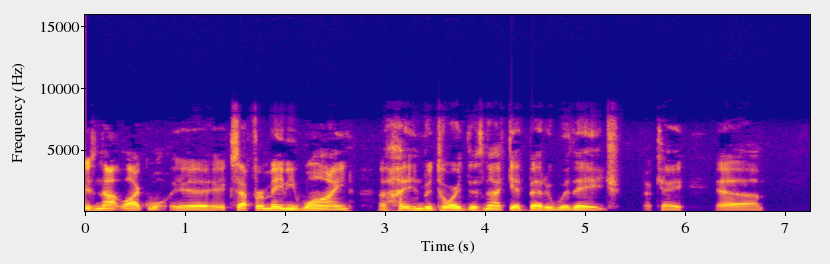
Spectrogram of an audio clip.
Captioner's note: laugh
